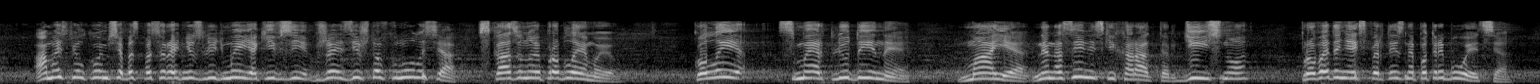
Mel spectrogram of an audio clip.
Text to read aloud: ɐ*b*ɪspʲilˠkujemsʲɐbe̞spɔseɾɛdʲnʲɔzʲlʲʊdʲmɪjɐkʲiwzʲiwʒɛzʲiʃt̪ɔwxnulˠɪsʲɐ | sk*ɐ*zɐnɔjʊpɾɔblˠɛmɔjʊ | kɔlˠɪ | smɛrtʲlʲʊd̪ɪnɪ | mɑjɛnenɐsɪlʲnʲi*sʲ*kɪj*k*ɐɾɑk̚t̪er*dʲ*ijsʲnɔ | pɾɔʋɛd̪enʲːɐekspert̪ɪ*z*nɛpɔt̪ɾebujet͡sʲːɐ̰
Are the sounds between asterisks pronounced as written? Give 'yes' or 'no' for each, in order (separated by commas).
no, no, yes, no, yes, yes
